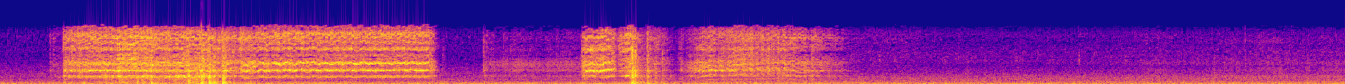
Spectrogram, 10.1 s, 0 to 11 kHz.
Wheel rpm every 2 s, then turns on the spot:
90, 190, 90, 20, 10.
8-10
